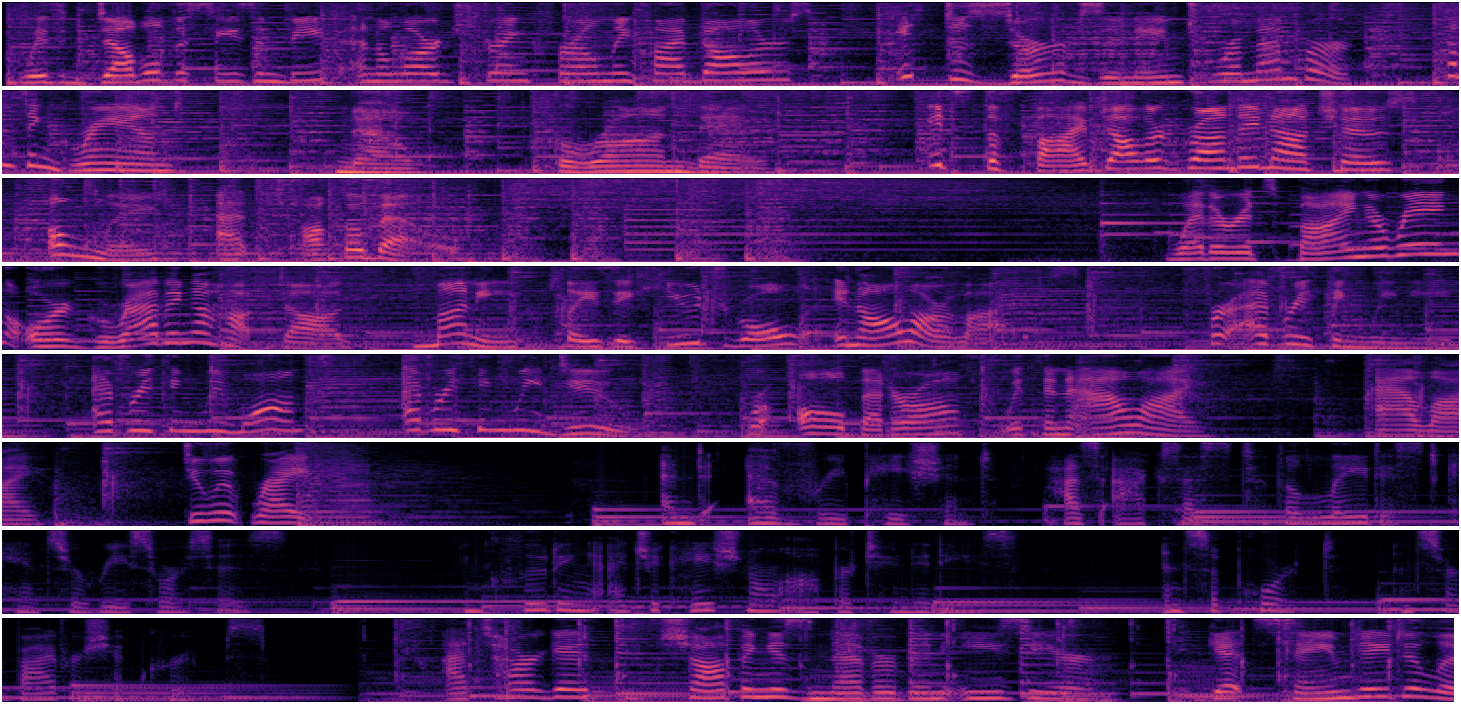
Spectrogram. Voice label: Commercial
